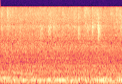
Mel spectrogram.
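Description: Steady background hiss with a faint low hum underneath, and no distinct event.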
